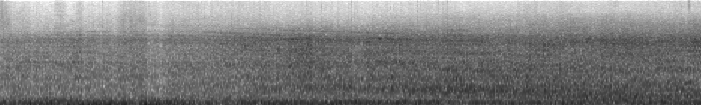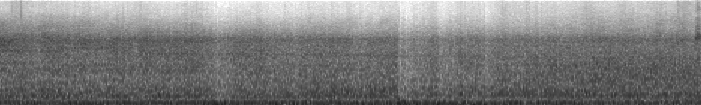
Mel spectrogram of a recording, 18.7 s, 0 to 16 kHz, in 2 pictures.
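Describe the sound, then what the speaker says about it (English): Eurowings Airbus A319 taxiing at London Heathrow, a continuous roaring jet engine rumble with broad wind-like hiss, steady and fairly loud throughout with no talking. "Got the Eurowings A319 also, that's taxiing right now"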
